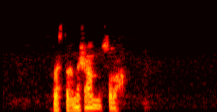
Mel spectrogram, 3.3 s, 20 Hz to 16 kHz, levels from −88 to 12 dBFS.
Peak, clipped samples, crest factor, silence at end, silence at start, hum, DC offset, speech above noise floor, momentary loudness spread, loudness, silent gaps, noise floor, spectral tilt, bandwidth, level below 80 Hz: -2 dBFS; under 0.1%; 24 dB; 1.4 s; 0.8 s; none; under 0.1%; 53 dB; 10 LU; -23 LUFS; none; -74 dBFS; -7.5 dB/octave; 7 kHz; -48 dBFS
